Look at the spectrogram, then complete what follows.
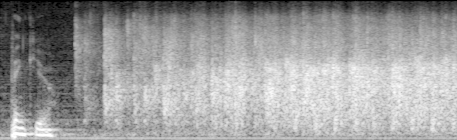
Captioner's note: audience applauding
